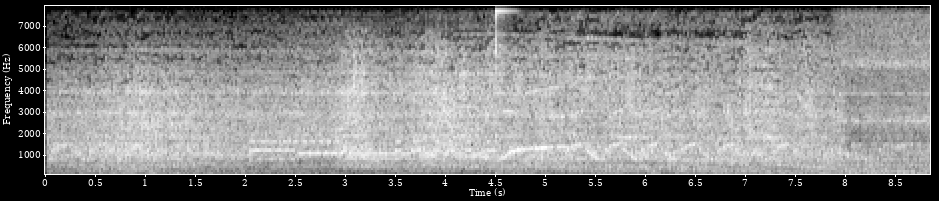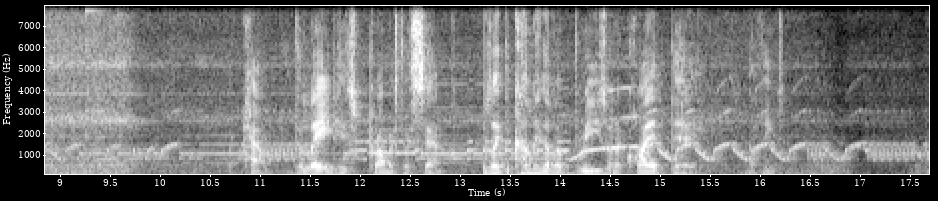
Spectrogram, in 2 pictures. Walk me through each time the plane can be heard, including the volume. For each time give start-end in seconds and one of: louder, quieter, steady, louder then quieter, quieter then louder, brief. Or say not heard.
0.0-17.6 quieter.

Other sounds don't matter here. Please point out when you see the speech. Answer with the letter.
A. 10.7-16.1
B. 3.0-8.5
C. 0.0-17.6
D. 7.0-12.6
A.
